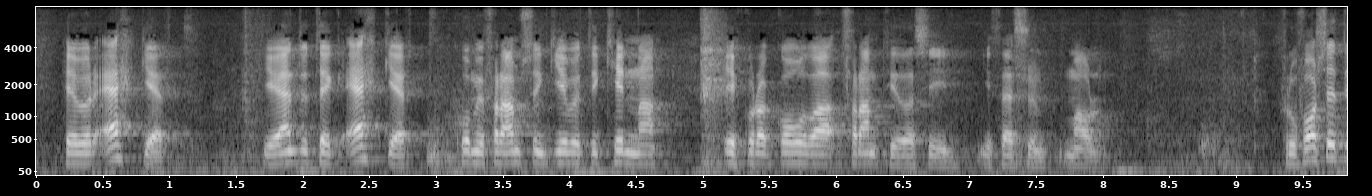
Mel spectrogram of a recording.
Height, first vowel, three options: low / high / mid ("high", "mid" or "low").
mid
